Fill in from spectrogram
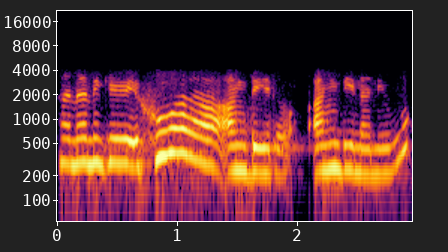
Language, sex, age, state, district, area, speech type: Kannada, female, 18-30, Karnataka, Chikkaballapur, rural, conversation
